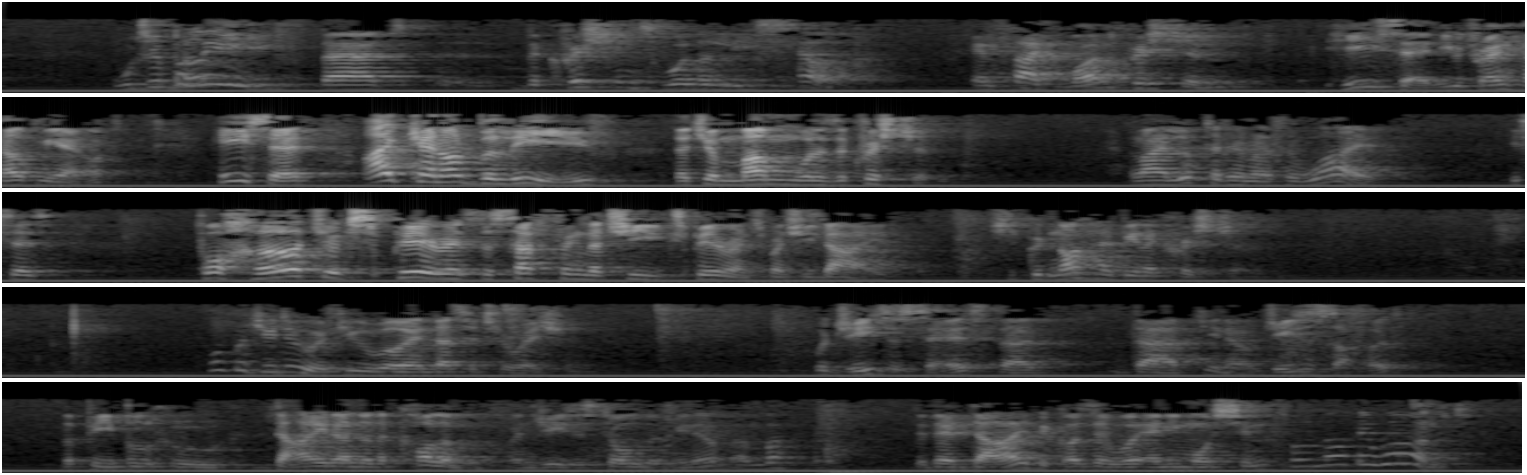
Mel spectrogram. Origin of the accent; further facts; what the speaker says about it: Goa, India; Although I'm Indian, I'm a Goan, I'm from Goa, I don't speak my lingo, because I was born elsewhere.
